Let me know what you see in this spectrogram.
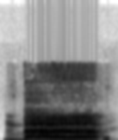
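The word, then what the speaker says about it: ب: ঠিক আছে, তো এই যে শুকনা অংশ, এই শুকনা অংশ থেকে বা হরফটি উচ্চারিত হয়।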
